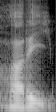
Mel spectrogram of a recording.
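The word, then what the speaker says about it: hurry: आर वाई पढ़ेंगे दोस्तों हरी देखिए ना यू का उच्चारण आपको नहीं करना है ठीक है जैसे मैंने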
